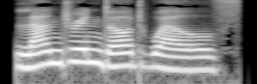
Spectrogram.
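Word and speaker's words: Llandrindod Wells: godamn respect I'm British We're British I just pronounced that with the help of Google salute anyway land let me say that again landrin DOD Wells there you go after accidentally stabbing himself in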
